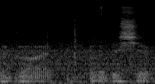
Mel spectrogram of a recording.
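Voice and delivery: awed whisper to herself; hushed whisper; whispered aside. Real, not acted. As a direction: breathe it under your breath at the cards. Reacting to the cards drawn.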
